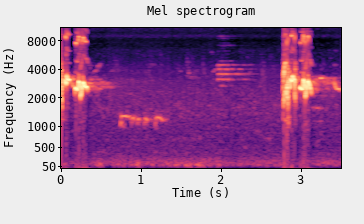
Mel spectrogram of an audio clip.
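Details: Lure recording of a female sooty-headed bulbul calling males: a quick chirpy burst, then faint low whistled notes and a pause, then a second lively chirping phrase.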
